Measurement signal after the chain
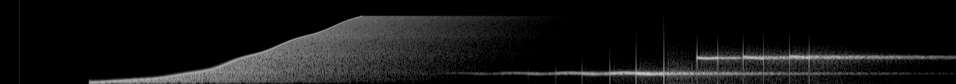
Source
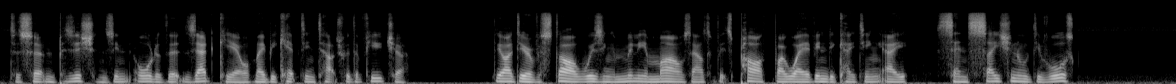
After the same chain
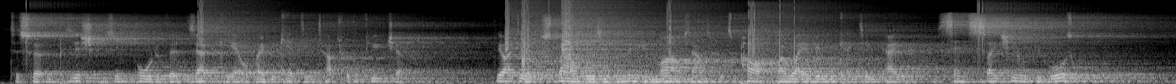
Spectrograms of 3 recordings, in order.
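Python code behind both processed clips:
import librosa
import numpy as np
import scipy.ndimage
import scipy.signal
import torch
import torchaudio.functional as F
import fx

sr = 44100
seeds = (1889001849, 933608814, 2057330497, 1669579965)

y = (np.mod(10.0 ** (10.0 / 20.0) * x + 1.0, 2.0) - 1.0) / 10.0 ** (10.0 / 20.0)
y = fx.vibrato(y, sr, rate_hz=1.8, depth_cents=72.0)
y = fx.rev_schroeder(y, sr, rt60_s=3.9, comb_ms=31, drr_db=1.0)
y = y * 10.0 ** (1.5 / 20.0)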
